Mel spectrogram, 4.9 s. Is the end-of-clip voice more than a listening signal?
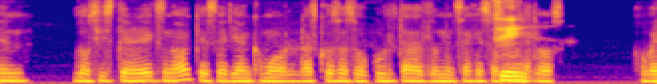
No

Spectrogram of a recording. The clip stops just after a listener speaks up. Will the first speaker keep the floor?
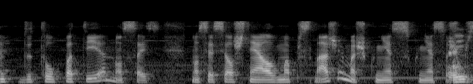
No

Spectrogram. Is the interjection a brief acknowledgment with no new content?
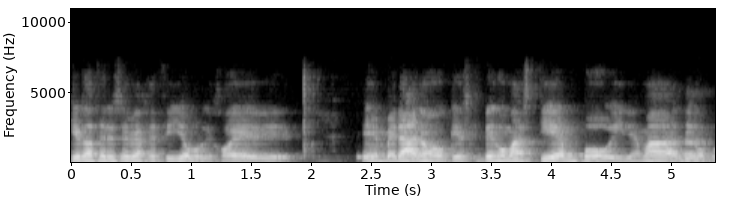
Yes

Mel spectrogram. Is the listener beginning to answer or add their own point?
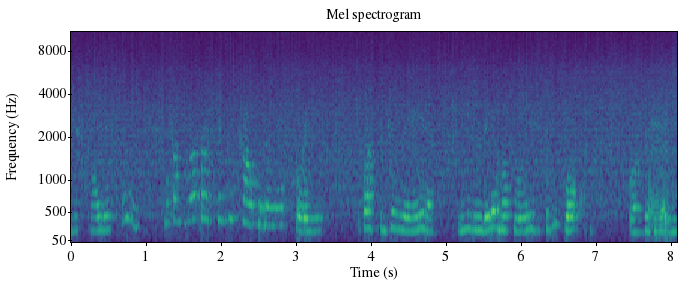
No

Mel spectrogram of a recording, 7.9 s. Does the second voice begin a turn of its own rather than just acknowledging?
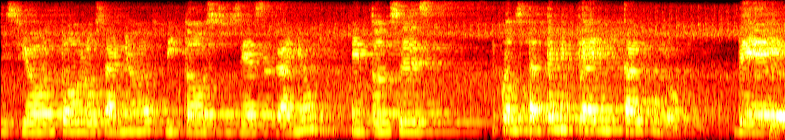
No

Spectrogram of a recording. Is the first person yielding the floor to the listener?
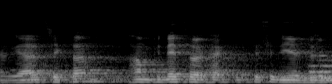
Yes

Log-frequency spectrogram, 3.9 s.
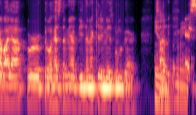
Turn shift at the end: No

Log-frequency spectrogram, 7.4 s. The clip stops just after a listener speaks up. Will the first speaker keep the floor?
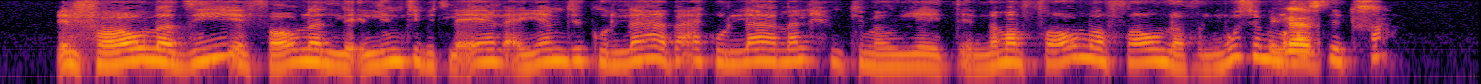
Yes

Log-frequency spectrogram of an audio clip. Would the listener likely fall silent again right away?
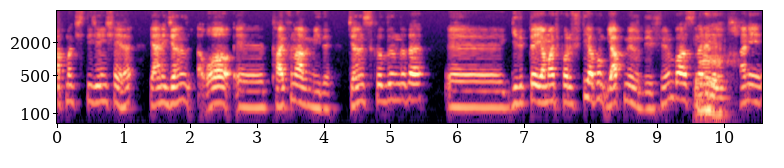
Yes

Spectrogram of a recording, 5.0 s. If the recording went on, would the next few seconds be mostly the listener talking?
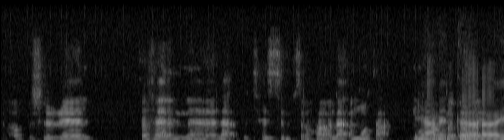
Yes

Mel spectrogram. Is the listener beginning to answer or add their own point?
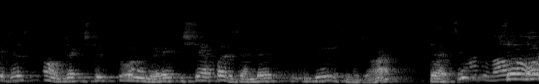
Yes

